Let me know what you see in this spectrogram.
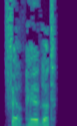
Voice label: "verheddert", German; adjectives

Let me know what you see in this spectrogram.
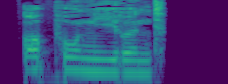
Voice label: "opponierend", German; adjectives

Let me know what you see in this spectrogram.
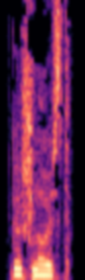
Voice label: "geschleust", German; adjectives

